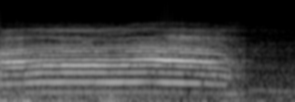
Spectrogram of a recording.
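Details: Hungry house cat that keeps calling for food; one long, steady, tonal meow with rich harmonics, held about a second before fading, then a brief knock.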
